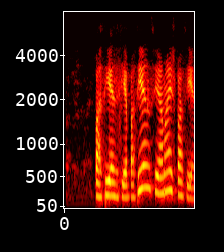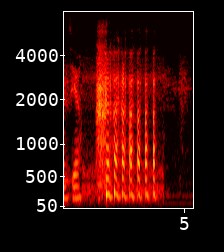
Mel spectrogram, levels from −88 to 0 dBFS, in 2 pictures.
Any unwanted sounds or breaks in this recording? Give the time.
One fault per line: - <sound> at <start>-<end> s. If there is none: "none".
- laugh at 3.2-4.5 s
